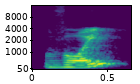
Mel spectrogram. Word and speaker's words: voy: Quick pronunciation note about the V. V's are interchangeably pronounced as a V, like in English, like a V, and then many pronounce them as a B. So even me, like I flip-flop, like it's totally fine both ways.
